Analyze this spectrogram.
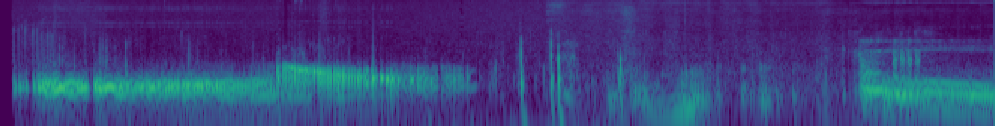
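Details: Stomach growl: long, low gurgling growls with shifting pitch, then bubbling, ordinary bowel sounds (borborygmi).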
